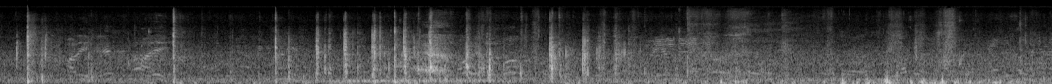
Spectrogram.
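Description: Distant voices of players and spectators calling out across an open rugby pitch, with many scattered sharp clicks and knocks throughout.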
